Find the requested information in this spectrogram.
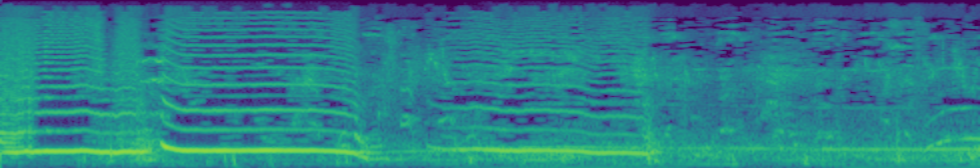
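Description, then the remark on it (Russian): A northern wolf named Lars howls in long, sustained, wavering notes that hold steady before sliding down, with a second softer howl following. Fairly loud, with no talking. “Есть у нас северный волк, причем это совершенно прекрасное существо, наш Ларс.”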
